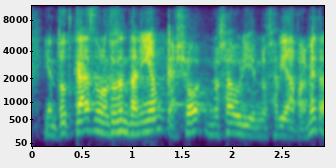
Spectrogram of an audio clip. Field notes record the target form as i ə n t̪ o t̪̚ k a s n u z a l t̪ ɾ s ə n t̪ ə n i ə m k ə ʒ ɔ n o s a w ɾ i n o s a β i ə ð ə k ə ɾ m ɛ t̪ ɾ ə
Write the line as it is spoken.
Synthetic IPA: i ə n t̪ o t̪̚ k a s n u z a l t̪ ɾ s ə n t̪ ə n i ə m k ə ʃ ɔ n o s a w ɾ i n o s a β i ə ð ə p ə ɾ m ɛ t̪ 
